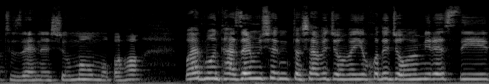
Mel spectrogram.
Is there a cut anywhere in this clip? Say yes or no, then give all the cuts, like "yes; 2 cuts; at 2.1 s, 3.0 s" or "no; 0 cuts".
no; 0 cuts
